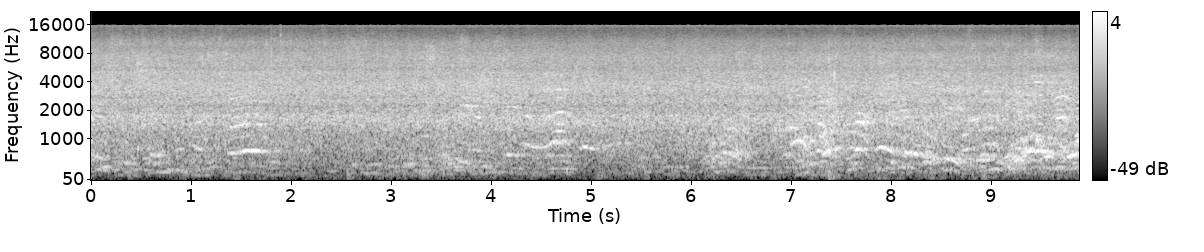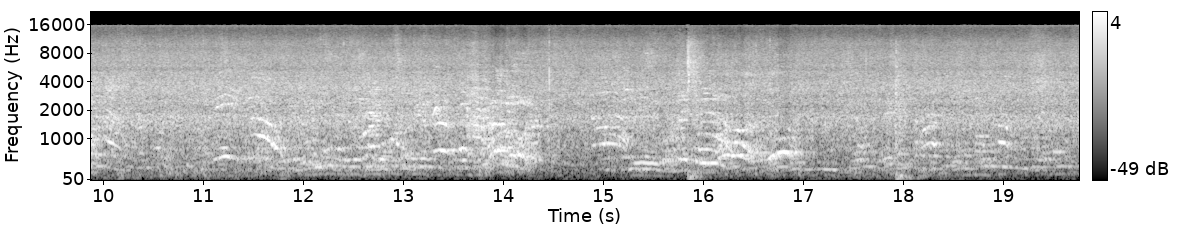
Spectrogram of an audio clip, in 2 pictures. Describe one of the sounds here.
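Boys call out to each other across an outdoor football pitch.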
